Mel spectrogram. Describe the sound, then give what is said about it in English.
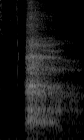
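A single deep breath drawn in through the nose: a soft, breathy rush that swells suddenly, then thins slowly over about a second, heard alone with no talk. “Come on now, do it with me. In through the nose,”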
